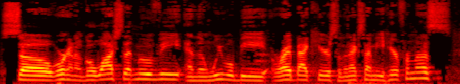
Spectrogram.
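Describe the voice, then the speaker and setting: A man in his thirties with a fairly light, high-set voice, talking casually as a podcast co-host. He sounds excited and emotional, and laughs often. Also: fairly quick. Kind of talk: casual chat.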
